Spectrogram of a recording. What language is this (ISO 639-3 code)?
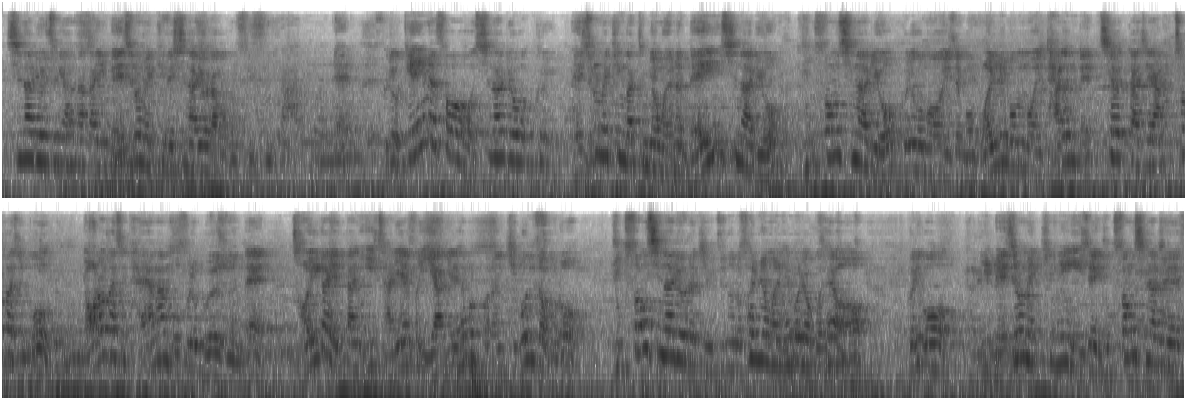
kor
